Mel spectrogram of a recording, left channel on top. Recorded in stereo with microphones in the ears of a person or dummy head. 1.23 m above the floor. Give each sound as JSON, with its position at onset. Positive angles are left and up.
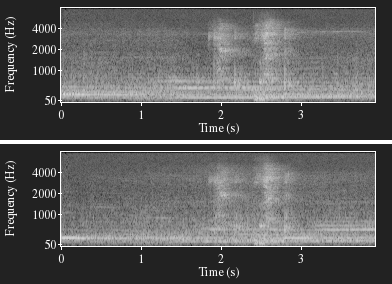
{"t": 1.8, "sound": "whispering", "side_deg": 25, "distance_m": 1.1}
